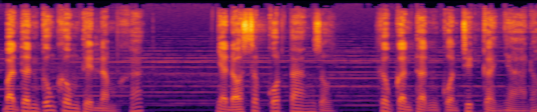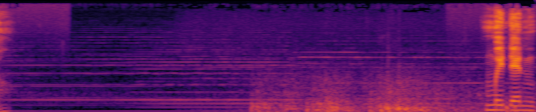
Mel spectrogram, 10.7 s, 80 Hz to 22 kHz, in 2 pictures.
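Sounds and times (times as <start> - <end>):
speech: 0.0 - 1.6, 2.2 - 5.6, 10.2 - 10.7
dry thunder rumbling: 7.8 - 10.7.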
